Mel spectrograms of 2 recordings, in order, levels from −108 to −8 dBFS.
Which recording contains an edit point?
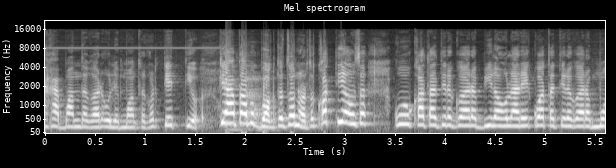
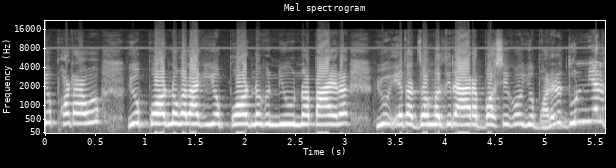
first; 2 cuts; at 1.6 s, 3.4 s

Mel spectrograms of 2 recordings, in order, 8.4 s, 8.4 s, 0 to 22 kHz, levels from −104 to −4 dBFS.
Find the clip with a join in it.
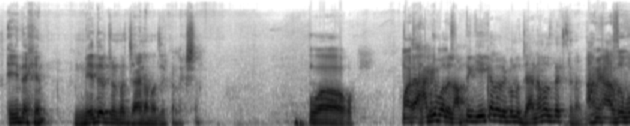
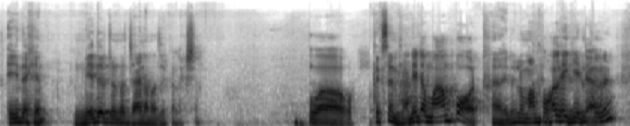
second; 1 cut; at 5.0 s

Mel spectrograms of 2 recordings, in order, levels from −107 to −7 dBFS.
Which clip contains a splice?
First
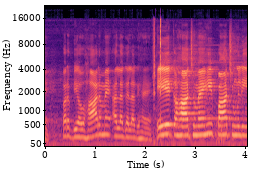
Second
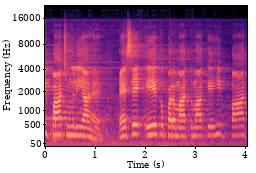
first; 1 cut; at 2.1 s

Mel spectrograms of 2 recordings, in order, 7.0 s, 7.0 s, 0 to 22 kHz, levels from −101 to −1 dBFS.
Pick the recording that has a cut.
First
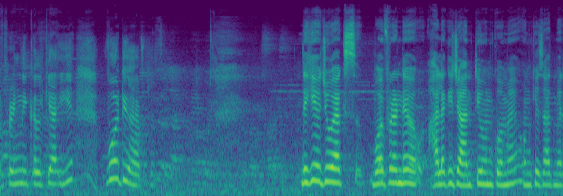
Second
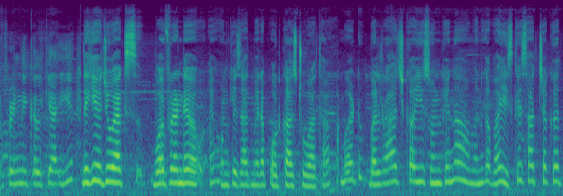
second; 3 cuts; at 0.9 s, 2.6 s, 4.1 s

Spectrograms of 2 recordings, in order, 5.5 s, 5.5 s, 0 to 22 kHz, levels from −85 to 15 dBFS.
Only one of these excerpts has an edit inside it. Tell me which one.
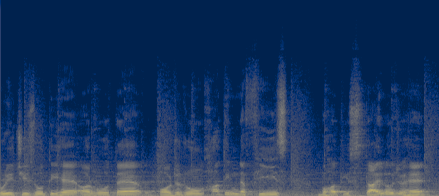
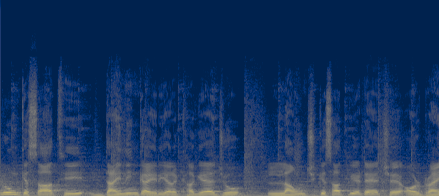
first; 1 cut; at 2.6 s

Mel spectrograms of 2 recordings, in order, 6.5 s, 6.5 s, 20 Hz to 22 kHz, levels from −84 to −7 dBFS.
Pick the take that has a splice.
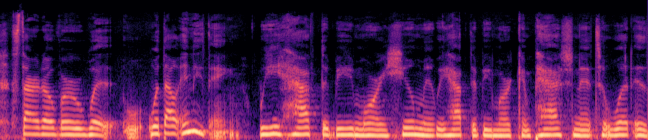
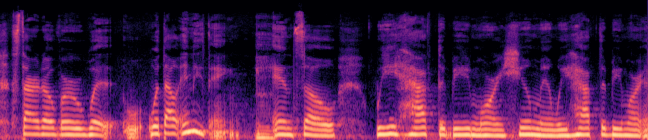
first; 2 cuts; at 2.4 s, 4.3 s

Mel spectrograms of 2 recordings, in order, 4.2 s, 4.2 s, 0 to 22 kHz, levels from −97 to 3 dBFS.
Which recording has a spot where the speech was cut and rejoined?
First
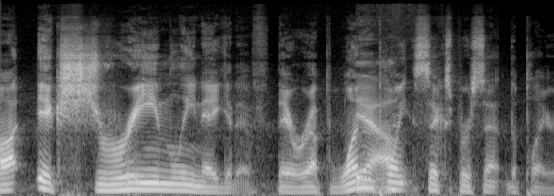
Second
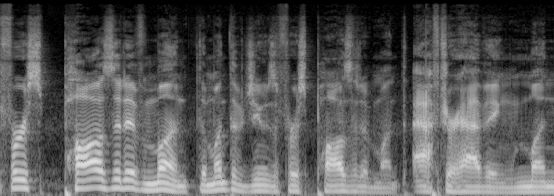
second; 1 cut; at 3.1 s

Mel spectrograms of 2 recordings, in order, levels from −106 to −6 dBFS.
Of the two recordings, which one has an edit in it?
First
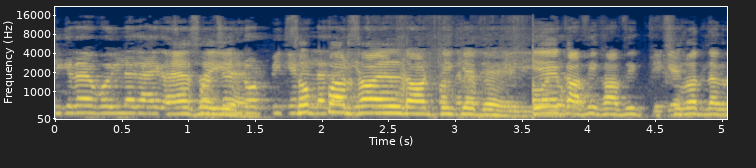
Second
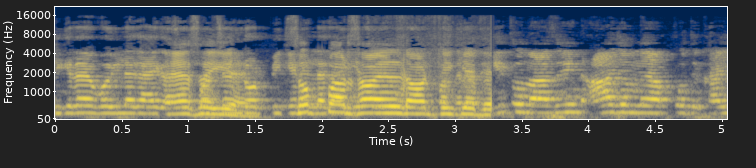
first; 1 cut; at 3.6 s

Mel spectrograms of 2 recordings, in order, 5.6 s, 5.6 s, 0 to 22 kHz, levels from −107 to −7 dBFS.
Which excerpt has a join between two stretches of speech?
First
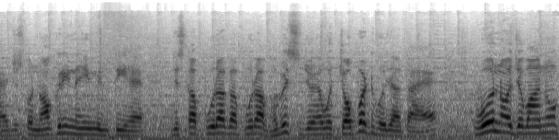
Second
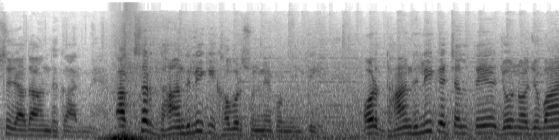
second; 1 cut; at 0.9 s

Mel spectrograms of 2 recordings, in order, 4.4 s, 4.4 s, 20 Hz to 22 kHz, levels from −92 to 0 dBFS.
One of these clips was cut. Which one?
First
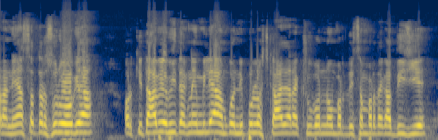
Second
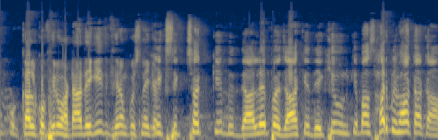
second; 1 cut; at 1.5 s

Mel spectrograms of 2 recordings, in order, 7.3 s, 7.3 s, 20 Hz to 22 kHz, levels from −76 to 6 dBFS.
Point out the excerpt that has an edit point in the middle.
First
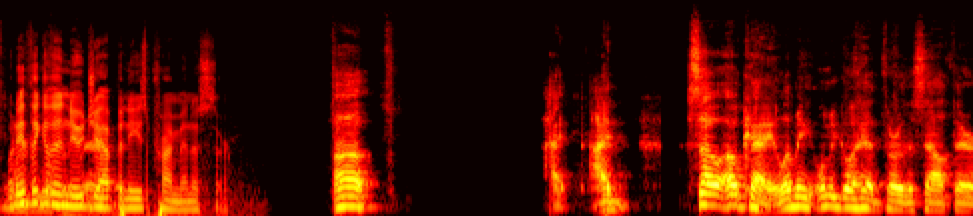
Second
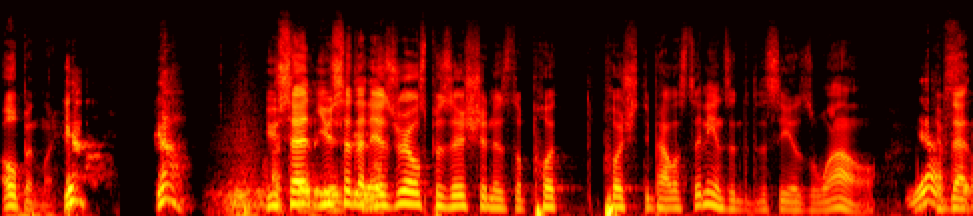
second; 1 cut; at 2.0 s

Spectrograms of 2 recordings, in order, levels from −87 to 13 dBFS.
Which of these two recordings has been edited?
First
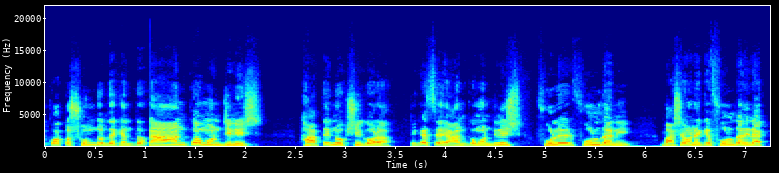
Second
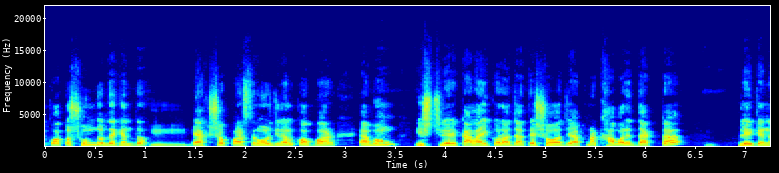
first; 1 cut; at 1.0 s

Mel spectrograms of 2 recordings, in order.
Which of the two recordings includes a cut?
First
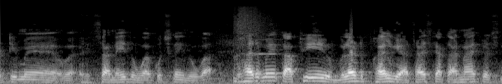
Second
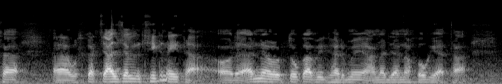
first; 1 cut; at 2.4 s

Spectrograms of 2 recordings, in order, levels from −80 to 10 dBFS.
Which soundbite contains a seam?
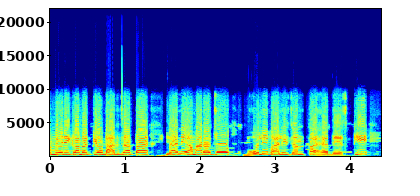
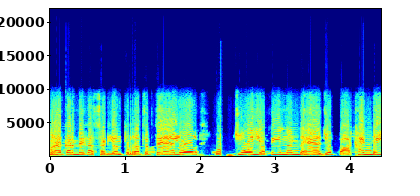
second; 1 cut; at 2.3 s

